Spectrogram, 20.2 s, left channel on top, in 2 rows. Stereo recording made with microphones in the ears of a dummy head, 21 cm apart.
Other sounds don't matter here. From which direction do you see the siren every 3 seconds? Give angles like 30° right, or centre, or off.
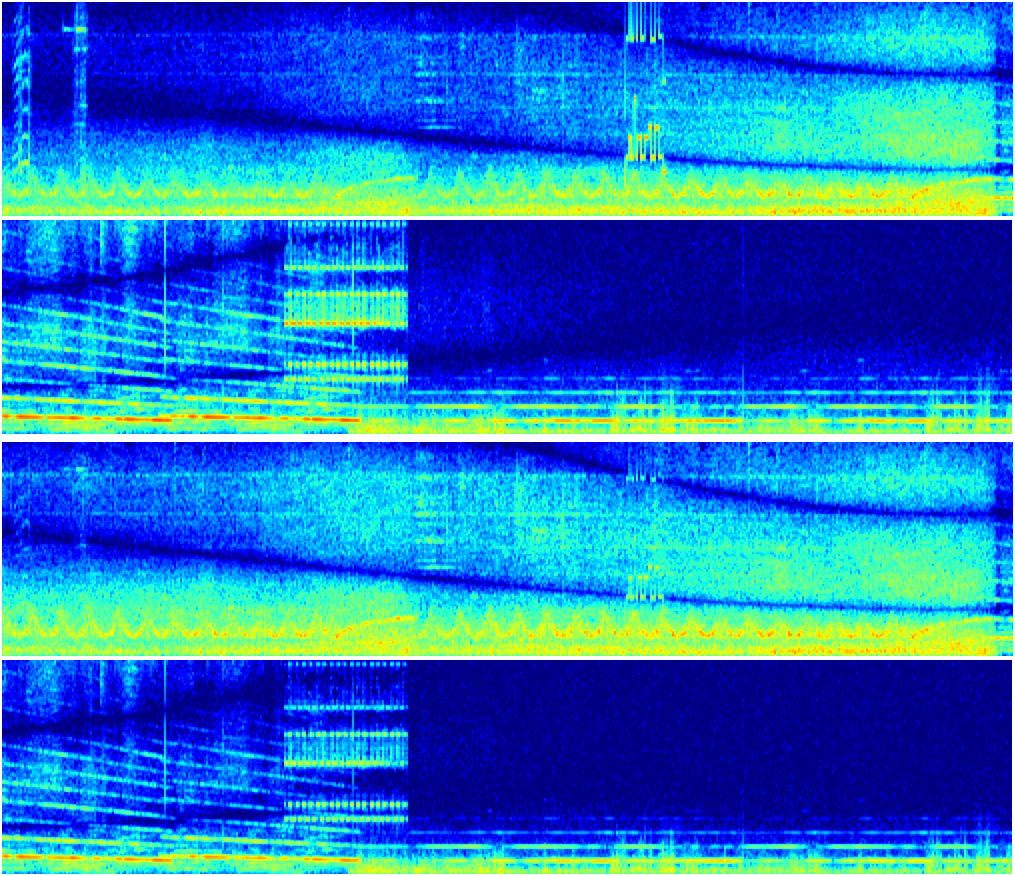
60° right, 50° right, 20° right, 20° left, 50° left, 60° left, 70° left.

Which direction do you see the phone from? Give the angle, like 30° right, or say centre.
40° left.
